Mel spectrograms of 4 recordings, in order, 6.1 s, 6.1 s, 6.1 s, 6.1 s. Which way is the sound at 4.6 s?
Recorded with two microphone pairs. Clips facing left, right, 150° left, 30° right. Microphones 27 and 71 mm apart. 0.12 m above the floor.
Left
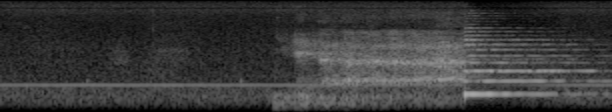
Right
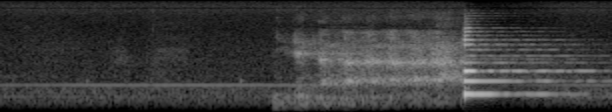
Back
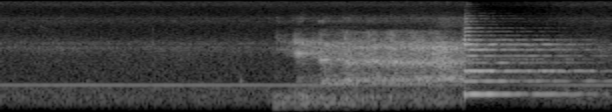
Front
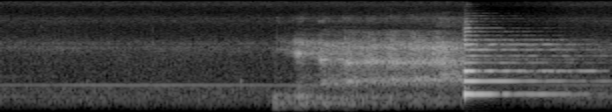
60° right.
